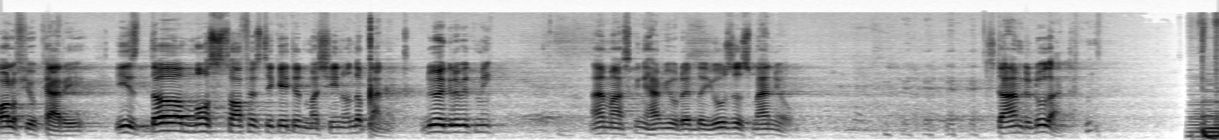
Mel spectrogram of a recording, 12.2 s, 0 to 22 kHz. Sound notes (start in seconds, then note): 8.2 laughs; 8.4 laughter; 11.8 instrumental Music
